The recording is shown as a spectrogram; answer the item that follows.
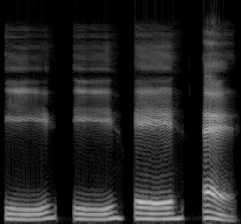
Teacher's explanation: जब आप ई या ई बोलते हैं तो जीभ का अगला हिस्सा ऊपर उठता है। इन्हें अग्र स्वर कहते हैं।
